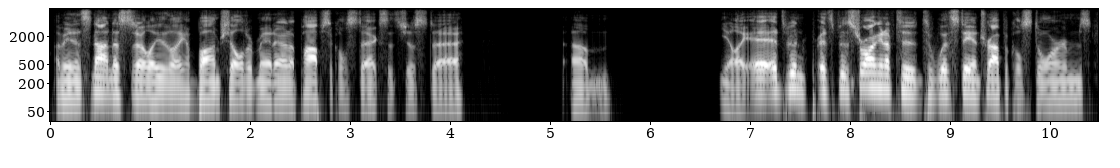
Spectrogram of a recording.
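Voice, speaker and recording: A man's voice: on the low side, animated, normal speed, a bit bright, clean tone, no echo, lo-fi sound. A man explaining things casually and tentatively as game master of a tabletop roleplaying game. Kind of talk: casual tabletop game narration and rules talk.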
